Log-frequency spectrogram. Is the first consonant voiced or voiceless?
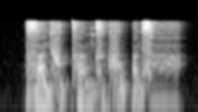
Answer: voiced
